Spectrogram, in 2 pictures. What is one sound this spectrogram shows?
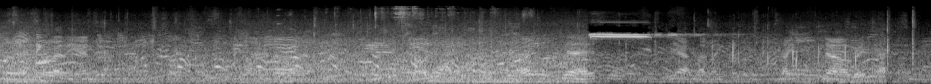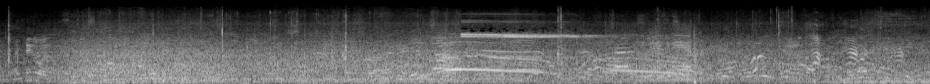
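Many young men and onlookers shout and chatter outdoors.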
